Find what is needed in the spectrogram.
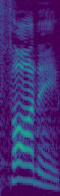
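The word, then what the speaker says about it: Fani: state fton county what do you think of fonny f do you think fonnie huh F A ni I that's pronounced Fanny but you're not allowed to say it's fny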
